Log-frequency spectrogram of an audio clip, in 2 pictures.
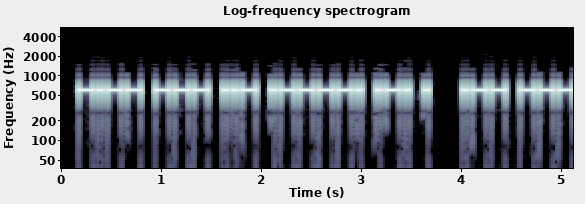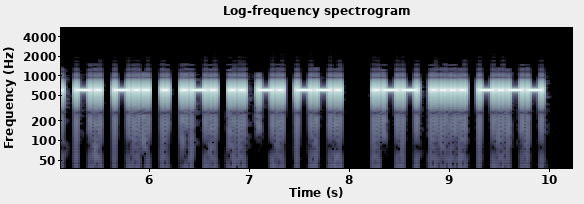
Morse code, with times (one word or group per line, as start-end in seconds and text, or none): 0.2-3.7 YOU'RE
4.0-7.9 WONDERING
8.2-9.9 WHY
